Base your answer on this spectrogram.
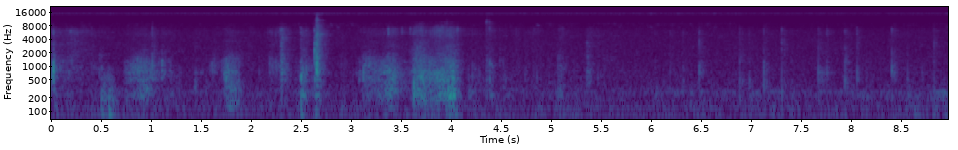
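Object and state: Faux leather makeup bag, zipped and tapped.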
